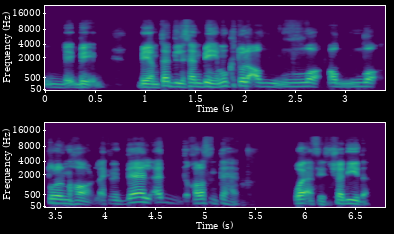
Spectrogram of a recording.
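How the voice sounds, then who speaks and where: A man with an Egyptian Arabic accent teaching Quran recitation rules in an online training session, animated and demonstrative. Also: medium pitch, rapid-fire, vocal fry, no echo. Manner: animated, demonstrative, acts out his classroom.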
